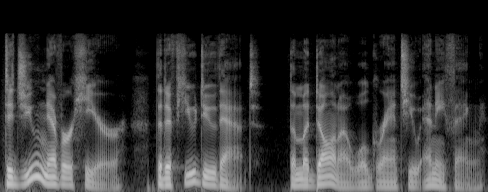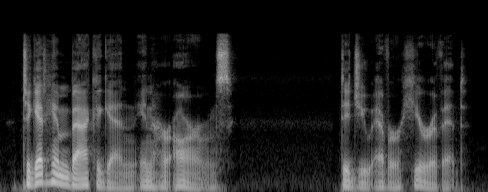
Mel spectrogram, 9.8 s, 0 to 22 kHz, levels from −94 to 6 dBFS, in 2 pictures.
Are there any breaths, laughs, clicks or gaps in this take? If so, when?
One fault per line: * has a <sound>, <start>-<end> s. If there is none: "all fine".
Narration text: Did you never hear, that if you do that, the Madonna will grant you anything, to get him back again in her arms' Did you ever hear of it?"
all fine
